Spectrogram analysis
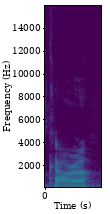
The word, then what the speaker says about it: Cara: like fixes your weapon I mean it's my name and I can confirm it being pronounced as Cara cool well that that's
